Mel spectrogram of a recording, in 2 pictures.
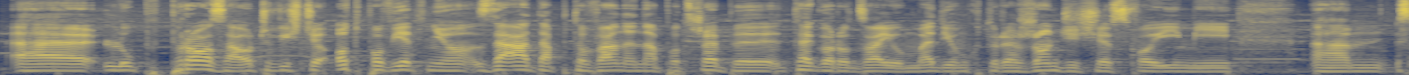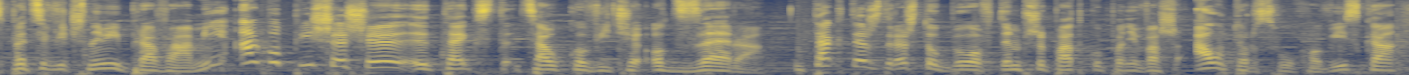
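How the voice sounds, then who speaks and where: A man's voice: medium pitch, lively intonation, moderate pace, fairly bright tone. A man in his thirties presenting a scripted vlog to camera on a close studio microphone. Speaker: YouTube host. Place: small decorated home studio. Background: faint music.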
